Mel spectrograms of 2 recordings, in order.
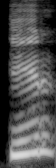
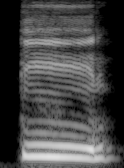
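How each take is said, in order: First: Short i in तिर, quick and unstretched. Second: Long drawn ee in तीर; stretched long ee. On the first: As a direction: say तिर with a brief vowel. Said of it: "और इसको कैसे पढ़ा अपन ने?". (तिर में छोटी इ, बिना खींचे) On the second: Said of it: "बड़ी ई की मात्रा को खींच के पढ़ना है". (तीर में ई खींचकर) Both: Shown as a demonstration.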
